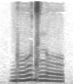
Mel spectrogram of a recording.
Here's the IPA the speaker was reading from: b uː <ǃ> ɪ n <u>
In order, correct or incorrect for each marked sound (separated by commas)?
incorrect, incorrect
